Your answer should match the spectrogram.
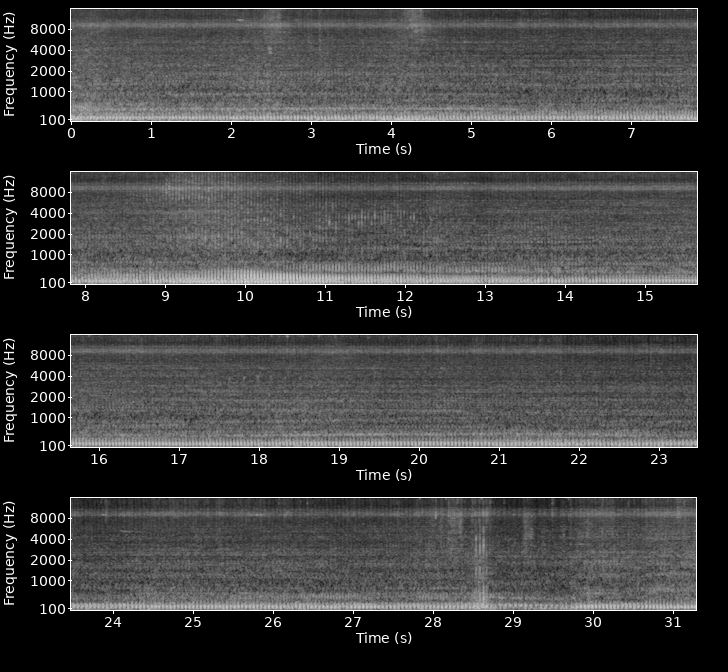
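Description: Motorcycle engine running steadily at cruising speed while riding. About ten seconds in it swells louder and then falls in pitch.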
